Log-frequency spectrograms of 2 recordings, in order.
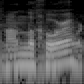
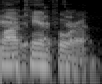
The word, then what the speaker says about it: La Canfora: Jason Conlafora? Conlafora, I think. Conlafora. He said La Canfora.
